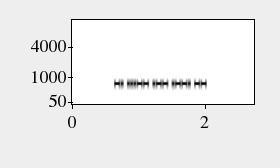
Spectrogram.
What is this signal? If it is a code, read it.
Morse code, heard as a keyed tone, about 47 wpm, 690 Hz. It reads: N3WPM
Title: USA Call Signs - 5 Characters - 2x Character Spacing - 50wpm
